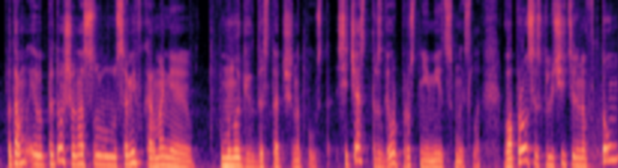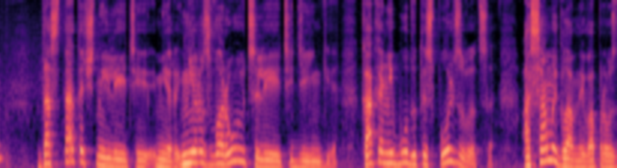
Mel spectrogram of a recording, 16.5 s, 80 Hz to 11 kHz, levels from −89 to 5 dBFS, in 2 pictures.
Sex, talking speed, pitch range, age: male, 155 wpm, 120-175 Hz, 50-69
